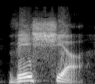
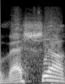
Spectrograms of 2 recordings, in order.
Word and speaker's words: वेश्या: इस शब्द को ज्यादातर लोग वैश्या कहते और पढ़ते हैं, और बल्कि लिख भी देते हैं वह पर 2 मात्राएं लगाकर, यानी ए की मात्रा लगाकर, जबकि यह है वेश्या।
